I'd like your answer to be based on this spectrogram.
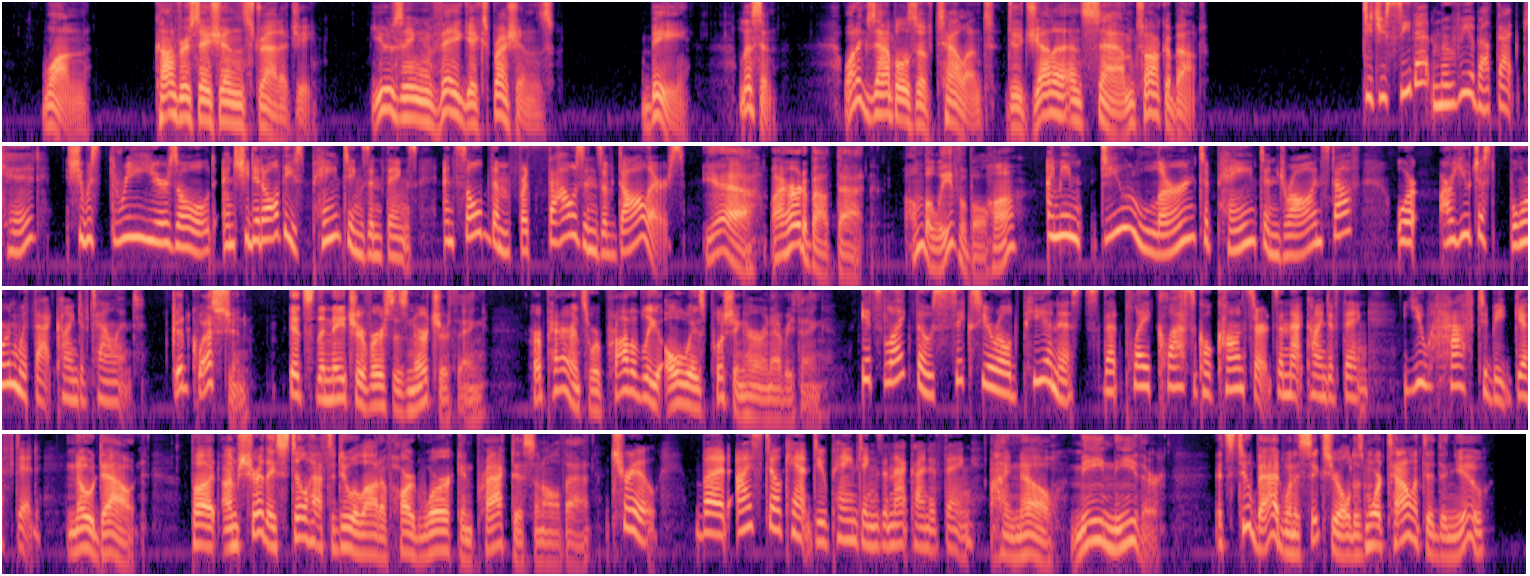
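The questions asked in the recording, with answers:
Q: What examples of talent do Jenna and Sam talk about?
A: A 3-year-old girl who made paintings and sold them for thousands of dollars, and 6-year-old pianists who play classical concerts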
